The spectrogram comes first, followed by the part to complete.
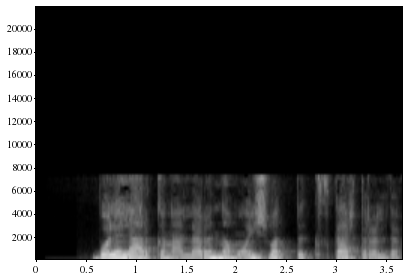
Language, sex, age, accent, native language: Uzbek, female, 18-24, Xorazm, Uzbek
